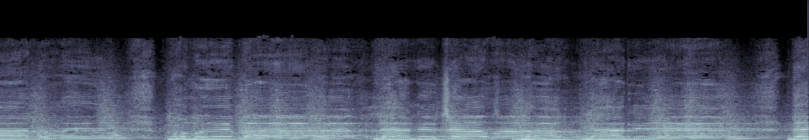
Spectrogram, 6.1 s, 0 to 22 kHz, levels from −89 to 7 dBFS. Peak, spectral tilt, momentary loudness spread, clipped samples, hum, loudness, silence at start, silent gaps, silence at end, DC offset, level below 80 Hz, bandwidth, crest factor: 0 dBFS; -4.5 dB/octave; 6 LU; under 0.1%; none; -14 LUFS; 0 s; none; 0 s; under 0.1%; -24 dBFS; 16.5 kHz; 14 dB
